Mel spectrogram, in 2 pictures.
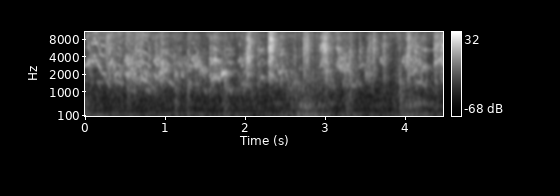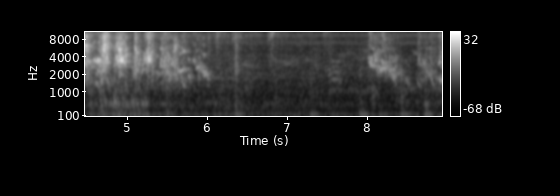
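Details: Budgerigar chicks playing in their cage while the parents watch; dense, scratchy chattering and squawks with warbled notes, fast and irregular, continuous through the first six seconds, then quieter with a final burst of chatter.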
